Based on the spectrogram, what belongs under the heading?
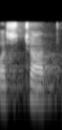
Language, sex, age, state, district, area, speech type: Sanskrit, female, 45-60, Karnataka, Shimoga, urban, read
